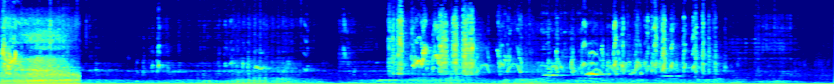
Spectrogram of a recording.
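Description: Budgerigar nestlings in a nest box giving a harsh, raspy burst of squawking calls about four seconds in, lasting about a second, followed by a few soft chirps. Before this, a louder sound cuts off abruptly under a second in.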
